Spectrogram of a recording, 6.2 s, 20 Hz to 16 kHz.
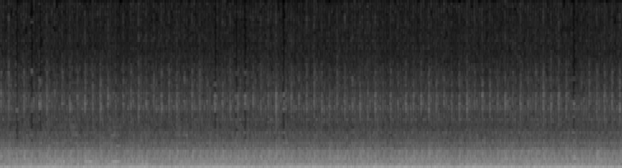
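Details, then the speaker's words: Case 485 loader tractor diesel, first start after head removal and reassembly for coolant filling the cylinders, cylinders not blown out, steady low idle with soft rhythmic puffing; an injector isn't sealing in its bore, leaking air and vapor. "Injector isn't sealing properly in the bore, but it's no, it's not so bad it doesn't run, but we're getting little puffs of air, a little bit of vapor past."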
